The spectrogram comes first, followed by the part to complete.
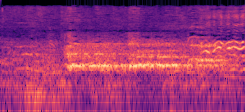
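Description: A dog giving one long, high yelp that starts a little over halfway through and is held for more than a second at a steady pitch.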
